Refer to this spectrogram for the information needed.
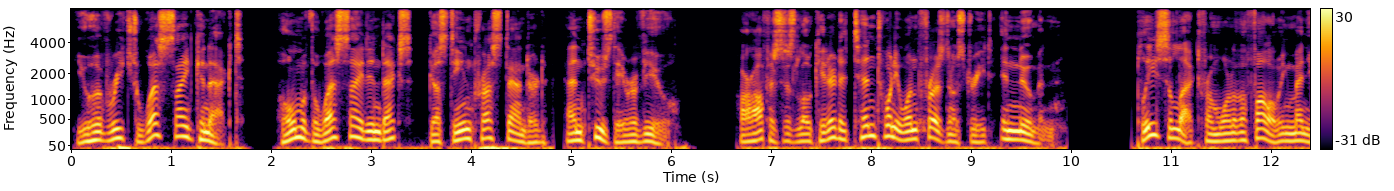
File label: Phone Message; West Side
